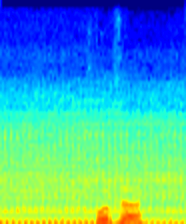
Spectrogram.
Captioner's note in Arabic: بالهولندية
